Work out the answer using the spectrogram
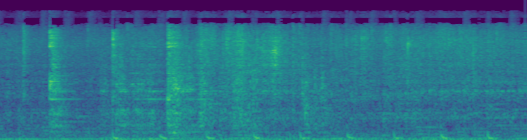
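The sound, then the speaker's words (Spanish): Sofrito with tomato sizzling in a pan: a steady, dense frying hiss with a few sharper knocks and stirring sounds scattered through it. No voices. “Ya se escucha ese ruidito rico que nos abre el apetito, ese sonido tan agradable que hace el sofrito.”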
